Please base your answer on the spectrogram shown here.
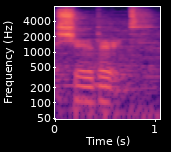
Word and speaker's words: sherbet: the ice cream that I think is spelled sherbet it's uh yeah s h e RB e t we call it Sherbert um someone a teacher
